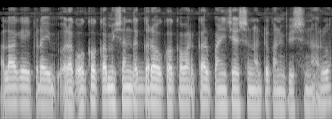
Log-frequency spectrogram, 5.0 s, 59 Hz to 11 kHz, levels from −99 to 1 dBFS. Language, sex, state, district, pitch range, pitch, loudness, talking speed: Telugu, male, Andhra Pradesh, Sri Satya Sai, 110-120 Hz, 115 Hz, -17 LUFS, 145 wpm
